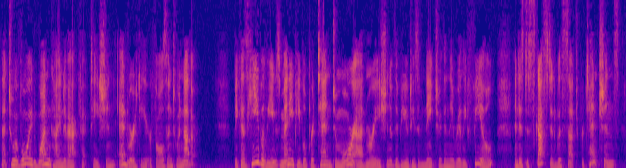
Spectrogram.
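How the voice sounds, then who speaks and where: A woman voicing a composed, perceptive and gently teasing young lady in an audiobook of a Regency novel, with precise formal diction. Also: deep voice, expressive, moderate pace. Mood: wry, analytical. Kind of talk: audiobook character dialogue.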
